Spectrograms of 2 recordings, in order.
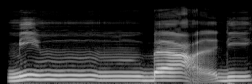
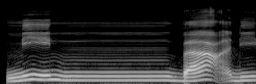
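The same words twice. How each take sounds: First: The first word ends with an m sound. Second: The first word ends with an n sound. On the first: The speaker calls it right. "sebab tu kita baca min ba'di" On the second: The speaker calls it wrong. "Kita tak baca min ba'di"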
